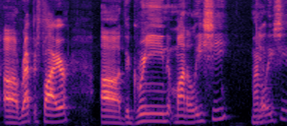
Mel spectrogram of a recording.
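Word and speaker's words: Manalishi: Monalishi, is that what it was? Yep, that's what we, I just want to make sure I was pronouncing that right.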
